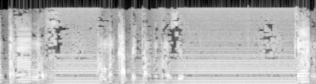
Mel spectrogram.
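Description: A steady electrical buzz, like mains hum in a sound system, under short bits of speech in the first half; the buzz is left on its own from about halfway through.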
